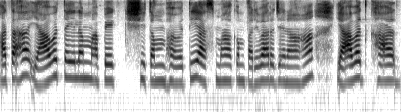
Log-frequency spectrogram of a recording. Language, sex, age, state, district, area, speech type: Sanskrit, female, 18-30, Andhra Pradesh, Visakhapatnam, urban, spontaneous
